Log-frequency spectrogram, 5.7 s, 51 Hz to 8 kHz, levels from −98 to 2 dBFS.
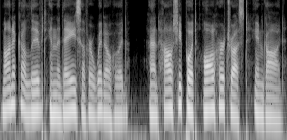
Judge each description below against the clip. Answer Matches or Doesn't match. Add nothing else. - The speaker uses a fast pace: Doesn't match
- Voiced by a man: Matches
